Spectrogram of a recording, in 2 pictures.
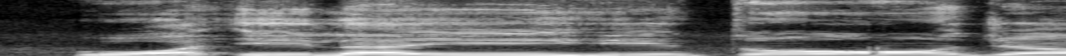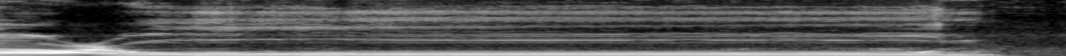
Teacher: عین واو پیش او کو ہم 4 سیکنڈ تک لمبا کر سکتے ہیں، کھینچ سکتے ہیں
